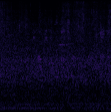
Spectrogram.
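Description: Steady low outdoor background hum and hiss, with no distinct events.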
